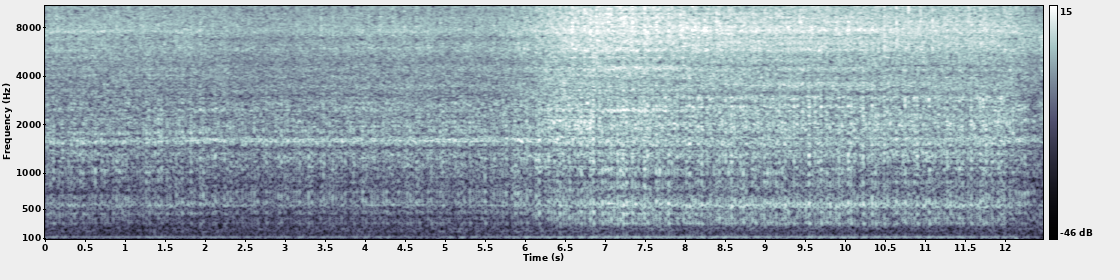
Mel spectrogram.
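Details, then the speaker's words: Ford Mondeo 4 2.3, idling with the AC on: a steady light knock about three per second, loudest between cylinders one and two. Cause unknown. "Слышен звук самое большее между первым и вторым цилиндром."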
